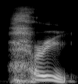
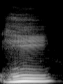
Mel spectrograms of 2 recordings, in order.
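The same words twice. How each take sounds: First: Higher "হ্রি" with squeezed whooshing h, no real r; hissing throaty hi. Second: "হি" as an easy open h; louder "হি" without throat friction; plain hi. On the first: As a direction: force "হ্রি" through a tight throat. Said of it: "শো শো আওয়াজে". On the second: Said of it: "দুই অক্ষর দুই রকম উচ্চারণ". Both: Shown as a demonstration.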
